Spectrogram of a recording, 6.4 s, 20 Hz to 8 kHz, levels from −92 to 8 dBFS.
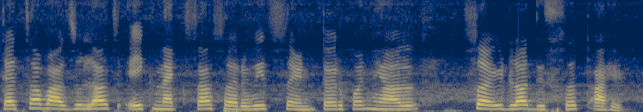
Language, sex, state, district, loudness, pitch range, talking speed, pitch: Marathi, female, Maharashtra, Chandrapur, -16 LUFS, 250-280 Hz, 110 wpm, 265 Hz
